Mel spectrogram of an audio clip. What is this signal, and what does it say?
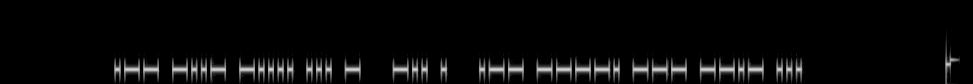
Morse code, heard as a keyed tone, about 25 wpm, 700 Hz. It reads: WX6ST DE W9OQS
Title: USA Callsign DE Callsign - 5 Characters - 25wpm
